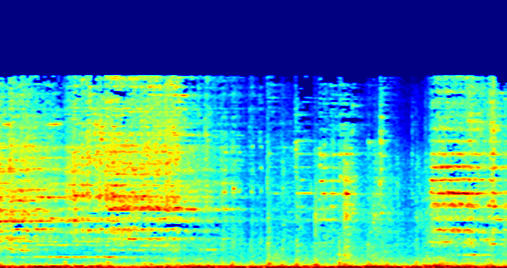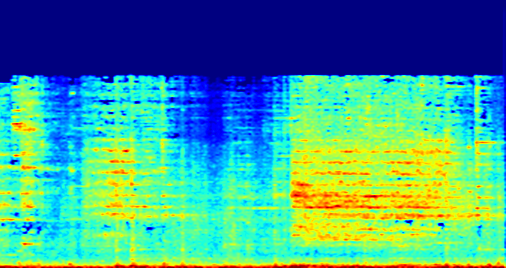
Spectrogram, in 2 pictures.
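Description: Double-stack intermodal freight cars rolling past on jointed track: a steady low rumble of wheels on rail, with a high-pitched wheel squeal that fades about three seconds in and comes back near the end.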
